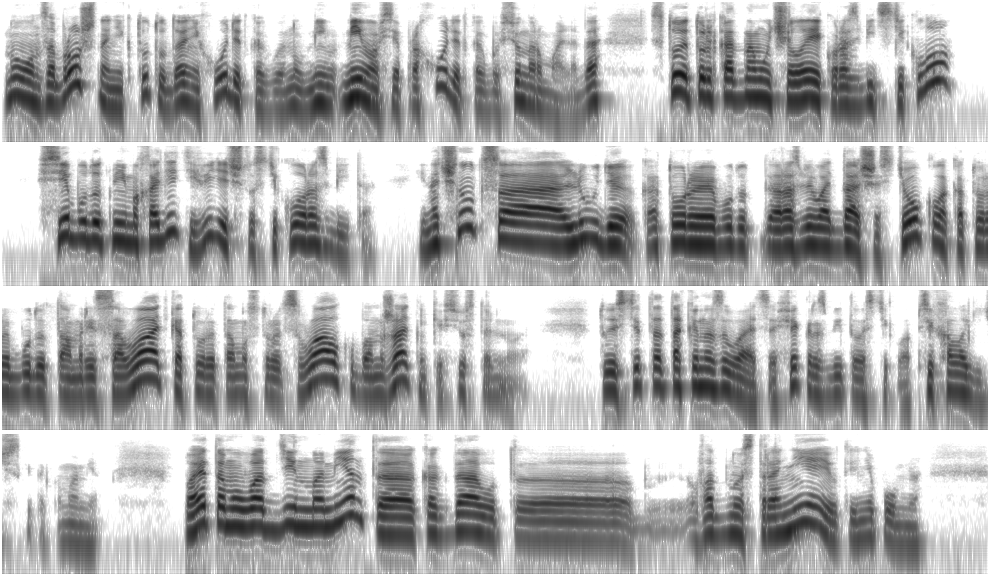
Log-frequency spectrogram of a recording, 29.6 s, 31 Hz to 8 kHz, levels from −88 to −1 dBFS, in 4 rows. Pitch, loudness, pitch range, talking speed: 150 Hz, -21 LUFS, 130-180 Hz, 160 wpm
